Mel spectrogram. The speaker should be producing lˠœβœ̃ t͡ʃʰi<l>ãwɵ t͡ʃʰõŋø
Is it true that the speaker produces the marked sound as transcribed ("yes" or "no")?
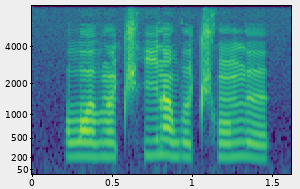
no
